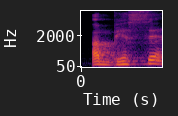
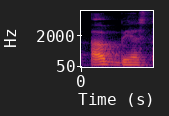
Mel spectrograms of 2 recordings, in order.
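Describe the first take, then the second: First: अभ्यस्य slowly, ending "-sye" with no t; wrong pronunciation. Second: अभ्यस्त ending in a clear st; correct pronunciation. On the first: Teacher shows the mistake, अभ्यस्य slow without t. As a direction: end अभ्यस्य on a drawn s-vowel. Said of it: "नहीं होता". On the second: Teacher gives the right form, अभ्यस्त with final st. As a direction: close अभ्यस्त with s plus t. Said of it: "होता है". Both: Shown as a demonstration.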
